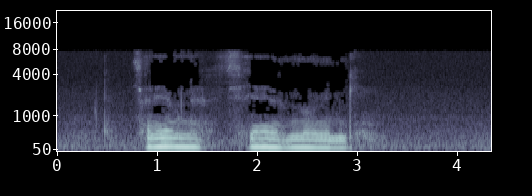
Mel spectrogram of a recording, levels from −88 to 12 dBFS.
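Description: From 2.11 to 2.97 s the speech suddenly slows by about 6% and drops 107 cents, a touch over a semitone, with speed and pitch moving together, then snaps back to normal at the end. That's a drift correction step, most likely clock-matching software nudging the playback rate down in one jump to refill its buffer. It comes across as a brief, sagging detune in the middle of the line.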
